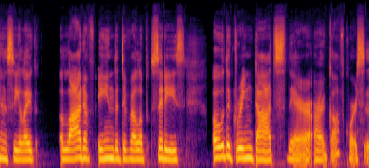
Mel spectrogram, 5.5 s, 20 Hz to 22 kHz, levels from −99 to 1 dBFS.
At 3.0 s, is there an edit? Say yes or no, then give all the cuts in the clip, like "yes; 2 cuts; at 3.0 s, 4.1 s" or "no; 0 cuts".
yes; 1 cut; at 3.0 s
